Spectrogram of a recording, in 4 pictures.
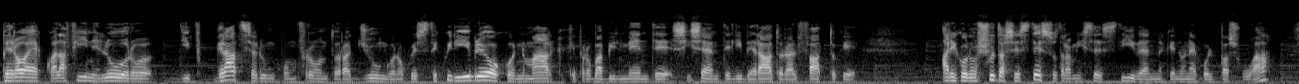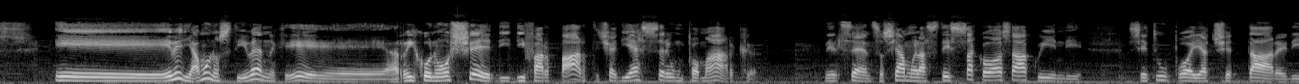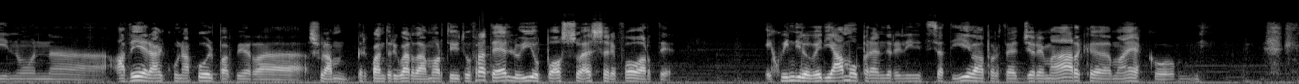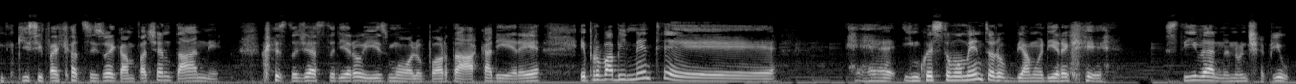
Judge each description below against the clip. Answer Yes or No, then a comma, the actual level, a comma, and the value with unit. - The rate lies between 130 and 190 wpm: Yes, average, 145 wpm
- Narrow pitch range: No, average, 4.7 semitones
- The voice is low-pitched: No, medium, 145 Hz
